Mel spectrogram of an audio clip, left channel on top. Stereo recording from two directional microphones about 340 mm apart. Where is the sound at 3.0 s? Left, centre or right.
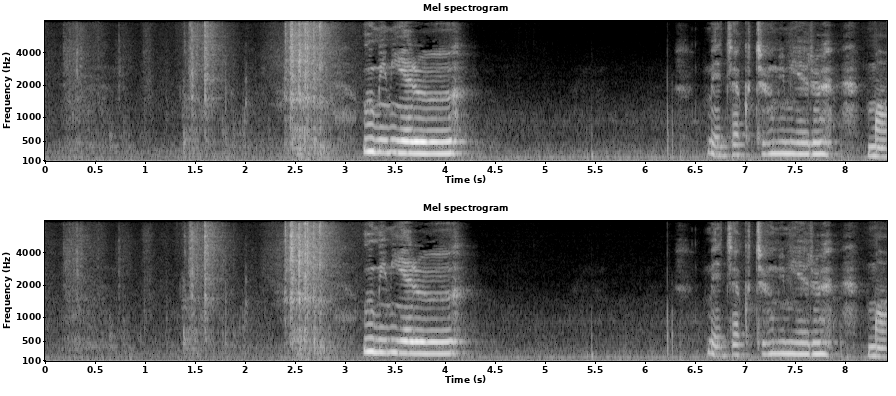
Centre.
